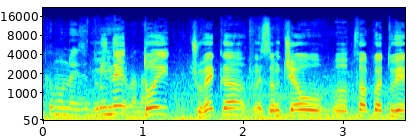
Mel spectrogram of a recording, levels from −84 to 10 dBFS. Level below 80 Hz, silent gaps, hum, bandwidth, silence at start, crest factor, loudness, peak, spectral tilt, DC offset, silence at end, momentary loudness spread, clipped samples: -28 dBFS; none; none; 15.5 kHz; 0 s; 16 dB; -16 LUFS; 0 dBFS; -4.5 dB/octave; under 0.1%; 0 s; 6 LU; under 0.1%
